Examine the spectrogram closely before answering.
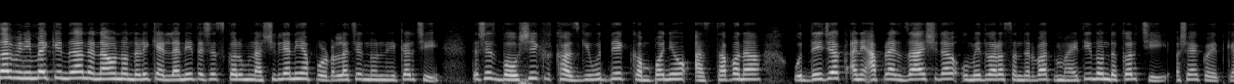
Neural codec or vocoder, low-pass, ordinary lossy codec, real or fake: codec, 16 kHz, 0.9 kbps, LongCat-Audio-Codec; 7.2 kHz; none; fake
